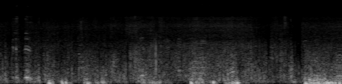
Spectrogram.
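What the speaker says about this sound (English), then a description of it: "It's getting crazy out there." Strong gusts of wind buffet the microphone in loud, uneven rushes outdoors at a HYROX race in Brisbane, with water sloshing and voices partly audible underneath.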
